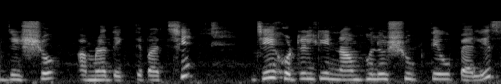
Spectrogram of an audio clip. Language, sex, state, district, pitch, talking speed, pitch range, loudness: Bengali, female, West Bengal, Dakshin Dinajpur, 245 Hz, 145 wpm, 215-265 Hz, -24 LUFS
